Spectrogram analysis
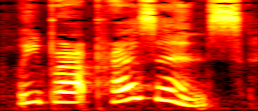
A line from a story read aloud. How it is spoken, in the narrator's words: Ariel's sister Aquata shouted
